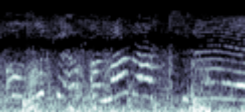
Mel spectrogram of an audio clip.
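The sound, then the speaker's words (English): Steady rumble inside a running UK cross-country passenger train making Britain's longest daily rail journey, a continuous low drone with a soft hiss on top, and faint indistinct voices murmuring in the background. “That singles us out, and this train being Britain's longest journey every day of the week is the best example of that.”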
